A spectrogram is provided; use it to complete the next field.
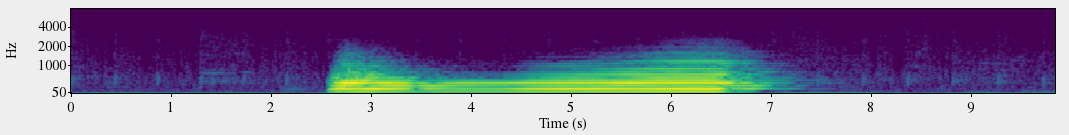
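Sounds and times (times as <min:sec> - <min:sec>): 
horns: 0:02.6 - 0:07.0.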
